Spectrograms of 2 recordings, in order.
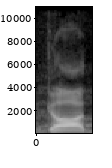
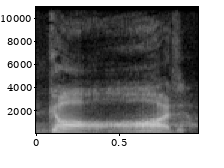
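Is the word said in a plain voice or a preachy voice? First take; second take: plain; preachy. First: The word is said in a plain, ordinary voice. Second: The word is said in a dramatic preacher voice. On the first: "some preachers don't say God" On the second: "they say God?"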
